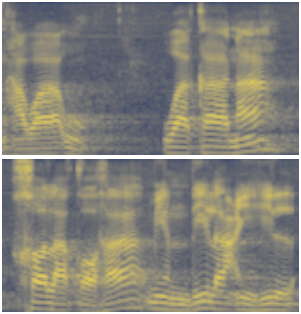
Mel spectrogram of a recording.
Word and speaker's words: Hawa: Jadi Hawa itu bacanya panjang, Hawa'u.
